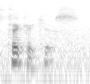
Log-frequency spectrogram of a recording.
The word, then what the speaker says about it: Tychicus: So it's Tychicus.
